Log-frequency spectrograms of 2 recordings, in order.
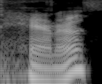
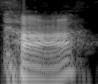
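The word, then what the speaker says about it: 花: The first one is hana. It can also be pronounced ka, and it means flower.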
